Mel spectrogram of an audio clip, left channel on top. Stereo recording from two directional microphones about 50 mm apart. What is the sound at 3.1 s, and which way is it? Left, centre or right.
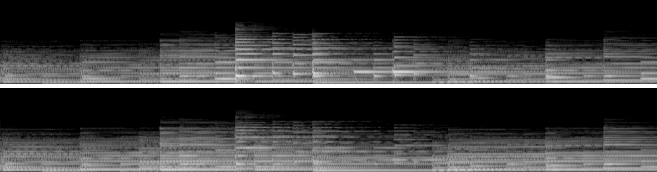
Music, centre.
